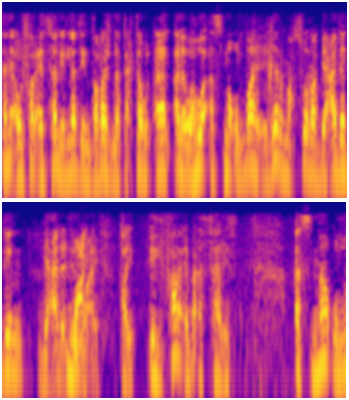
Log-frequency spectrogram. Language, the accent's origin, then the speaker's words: Arabic; Egypt; إحنا كمصريين عندي 100 جنيه أنا أجعلها للصدقة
